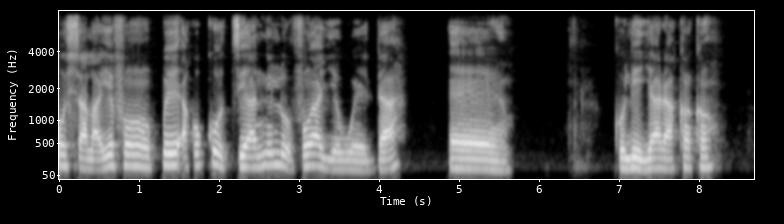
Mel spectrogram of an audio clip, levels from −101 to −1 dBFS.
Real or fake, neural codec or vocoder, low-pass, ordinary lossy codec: real; none; 7.2 kHz; none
